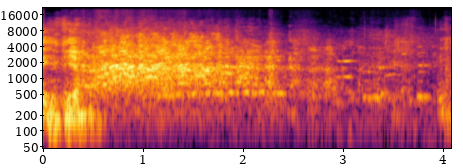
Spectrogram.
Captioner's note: audience laughs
